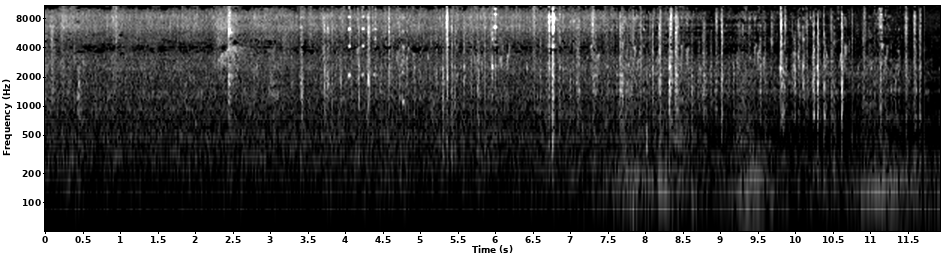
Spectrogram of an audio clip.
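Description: Metal hand-tool work on a car's front strut assembly: a wrench on the strut's top nut and steel parts of the strut and spring compressor clinking and knocking, in scattered sharp clicks, several of them louder. A low hum rises and fades in the background from about eight seconds in.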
